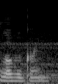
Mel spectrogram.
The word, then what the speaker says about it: Lohengrin: so this is Lohengrin castle the ancient stronghold of saints and law gathering place of the warriors of old it looks even more beautiful up close so it is pronounced lava grin I've been here several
